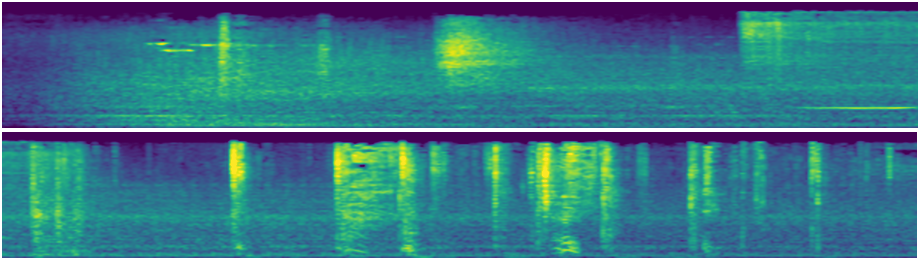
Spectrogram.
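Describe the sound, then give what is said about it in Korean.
A bus rumbles in, then lets out a loud hiss of air brakes midway through, followed by a scatter of sharp clunks and knocks as it settles, with indistinct voices. “그때 거짓말처럼 정모가 버스에서 내렸다.”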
